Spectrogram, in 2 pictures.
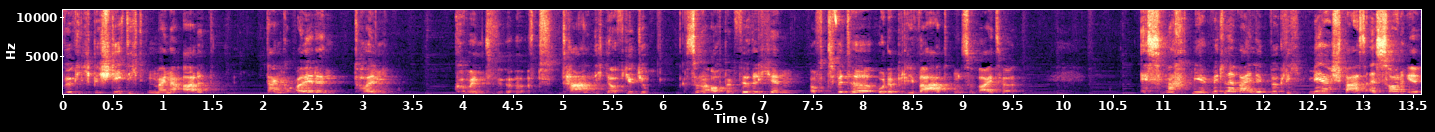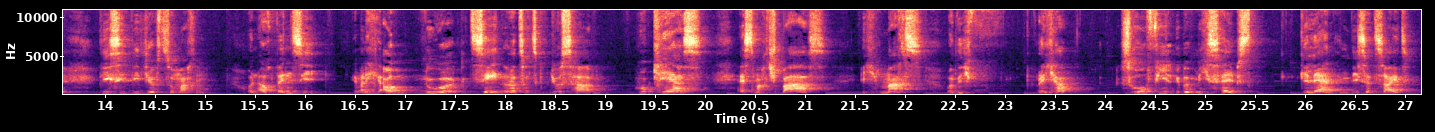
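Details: Adult German-speaking man who stutters and says stress worsens his speech; stuttering.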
